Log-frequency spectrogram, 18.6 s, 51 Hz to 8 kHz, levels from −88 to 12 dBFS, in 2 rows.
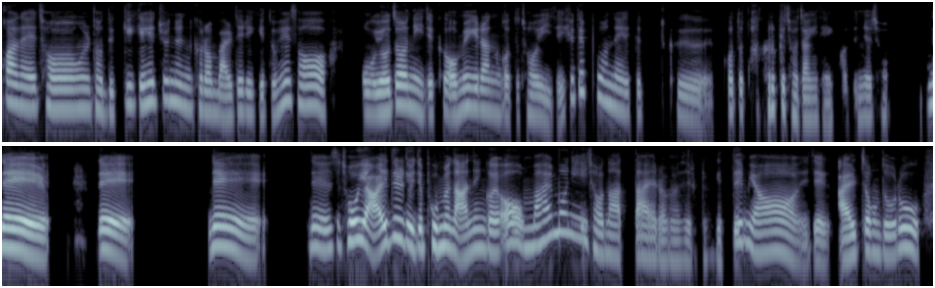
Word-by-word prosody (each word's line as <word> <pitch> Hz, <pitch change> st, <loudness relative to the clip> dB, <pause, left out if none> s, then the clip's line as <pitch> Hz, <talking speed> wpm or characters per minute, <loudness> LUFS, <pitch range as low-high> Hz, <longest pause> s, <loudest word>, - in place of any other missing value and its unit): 간의 190 Hz, -5 st, 0 dB
정을 170 Hz, -1 st, -2 dB
더 170 Hz, -2 st, -6 dB
느끼게 195 Hz, +5 st, -6 dB
해 220 Hz, -, 0 dB
주는 215 Hz, -5 st, -6 dB
그런 155 Hz, -3 st, -5 dB
말들이기도 140 Hz, +2 st, -6 dB
해서 195 Hz, -6 st, -2 dB, 0.3 s
뭐 150 Hz, -1 st, -4 dB
여전히 175 Hz, +2 st, +2 dB
이제 145 Hz, 0 st, -6 dB
그 -, -, -5 dB
어맹이라는 165 Hz, +1 st, -2 dB
것도 135 Hz, -1 st, -9 dB
저희 135 Hz, -4 st, -7 dB
이제 110 Hz, -, -12 dB
휴대폰에 240 Hz, -, -6 dB, 0.4 s
그 125 Hz, -5 st, -10 dB
그것도 160 Hz, -1 st, -7 dB
다 -, -, -21 dB
그렇게 180 Hz, 0 st, -6 dB
저장이 125 Hz, -4 st, -9 dB
돼 105 Hz, -, -17 dB
있거든요 125 Hz, +4 st, -14 dB
저 130 Hz, -, -18 dB, 0.4 s
네. 185 Hz, -8 st, +8 dB, 0.5 s
네. -, -, +5 dB, 0.7 s
네. 195 Hz, -10 st, +2 dB, 0.4 s
네. 215 Hz, 0 st, -2 dB
그래서 215 Hz, +2 st, -8 dB
저희 260 Hz, +3 st, +7 dB
아이들도 260 Hz, -2 st, +5 dB
이제 200 Hz, 0 st, +3 dB
보면 215 Hz, -1 st, +2 dB
아는 190 Hz, +8 st, +2 dB
거예요. 180 Hz, -1 st, +2 dB
"어 125 Hz, -, +4 dB
엄마. 220 Hz, +3 st, -1 dB
할머니 335 Hz, 0 st, -2 dB
전화 170 Hz, -5 st, -4 dB
왔다." 155 Hz, -, -3 dB
이러면서 130 Hz, -, -9 dB
이렇게 135 Hz, +2 st, -15 dB
그게 140 Hz, -3 st, -12 dB
뜨면 175 Hz, -, -1 dB
이제 120 Hz, +1 st, -5 dB
알 145 Hz, +4 st, +2 dB
정도로. 175 Hz, +1 st, 0 dB
175 Hz, 350 characters per minute, -23 LUFS, 145-205 Hz, 0.7 s, 네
